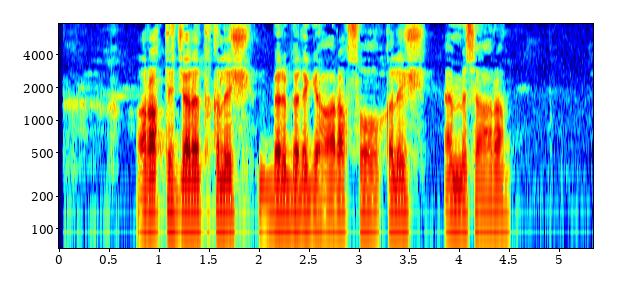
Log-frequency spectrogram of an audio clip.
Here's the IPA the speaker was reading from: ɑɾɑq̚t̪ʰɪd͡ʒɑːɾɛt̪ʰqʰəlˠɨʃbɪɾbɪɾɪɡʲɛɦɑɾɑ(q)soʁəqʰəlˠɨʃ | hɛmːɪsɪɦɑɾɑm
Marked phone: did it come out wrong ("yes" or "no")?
no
